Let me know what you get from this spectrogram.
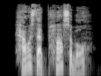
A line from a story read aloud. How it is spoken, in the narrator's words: asked in a calm voice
